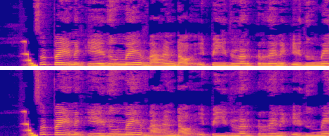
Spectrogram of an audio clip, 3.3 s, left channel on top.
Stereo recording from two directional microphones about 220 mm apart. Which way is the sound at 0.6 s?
20° left (ahead or behind).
